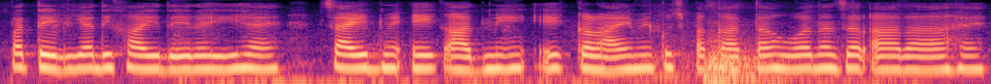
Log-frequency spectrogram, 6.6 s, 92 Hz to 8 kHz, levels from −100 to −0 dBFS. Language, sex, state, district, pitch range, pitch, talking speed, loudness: Hindi, female, Bihar, West Champaran, 200-220 Hz, 210 Hz, 170 wpm, -14 LUFS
